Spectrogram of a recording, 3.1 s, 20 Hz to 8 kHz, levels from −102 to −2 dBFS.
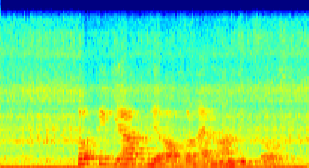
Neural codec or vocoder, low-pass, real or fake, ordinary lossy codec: none; 7.2 kHz; real; none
